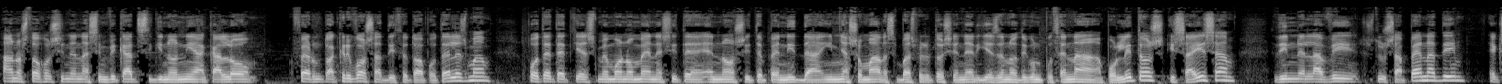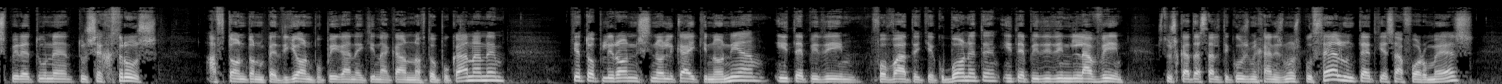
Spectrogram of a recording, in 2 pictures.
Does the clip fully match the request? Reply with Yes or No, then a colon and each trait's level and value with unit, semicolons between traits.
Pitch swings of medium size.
Yes: average, 3.8 semitones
